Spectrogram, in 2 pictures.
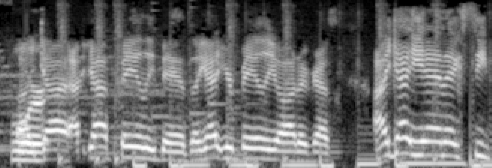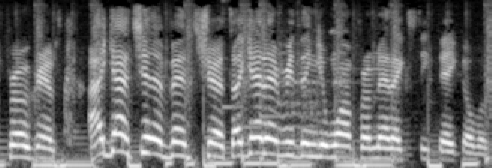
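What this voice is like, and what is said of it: Put-on Brooklyn accent. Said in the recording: “a Brooklyn accent.”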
